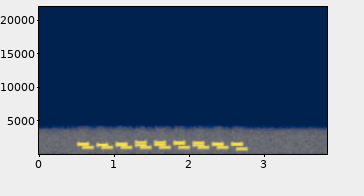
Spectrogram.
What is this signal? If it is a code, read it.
Multi-frequency trunk signalling (R2, with the far end's replies), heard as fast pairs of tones, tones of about 130 ms. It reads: 312789433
